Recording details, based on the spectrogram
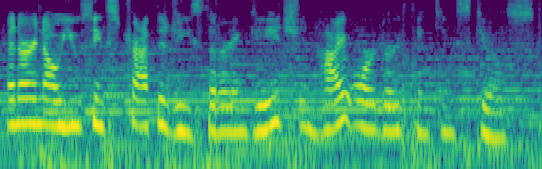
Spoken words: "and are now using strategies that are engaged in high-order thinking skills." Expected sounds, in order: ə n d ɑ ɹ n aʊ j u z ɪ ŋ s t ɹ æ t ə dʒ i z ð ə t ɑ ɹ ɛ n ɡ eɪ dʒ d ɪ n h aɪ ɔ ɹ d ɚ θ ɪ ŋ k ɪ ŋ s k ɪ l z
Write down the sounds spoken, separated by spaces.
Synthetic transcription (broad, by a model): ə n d ɑ ɹ n aʊ j u s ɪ ŋ s t ɹ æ t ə dʒ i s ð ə t ɑ ɹ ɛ n ɡ eɪ dʒ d ɪ n h aɪ ɔ ɹ d ɚ θ ɪ ŋ k ɪ ŋ s k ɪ l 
